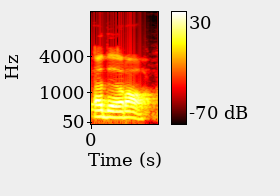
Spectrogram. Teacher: اور را کو پور پڑھیں گے، اور پور کرنے میں ہونٹوں کا سہارا نہیں لیں گے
